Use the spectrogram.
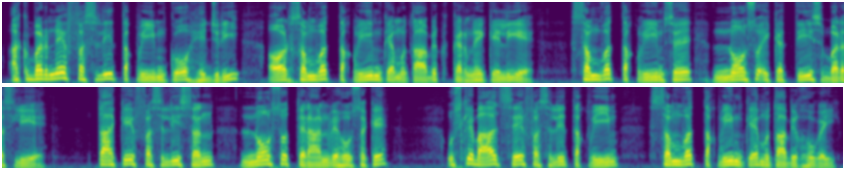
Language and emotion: Urdu, neutral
